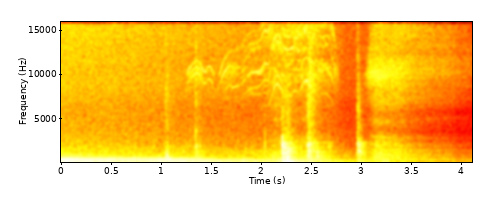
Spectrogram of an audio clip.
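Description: Fingers squeak and tap on guitar strings.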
